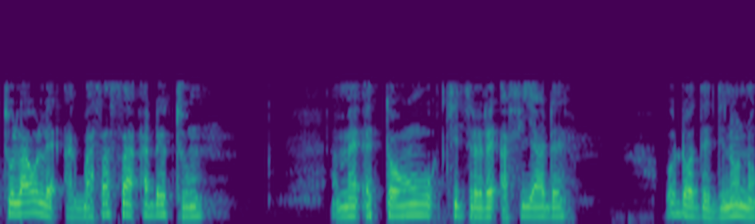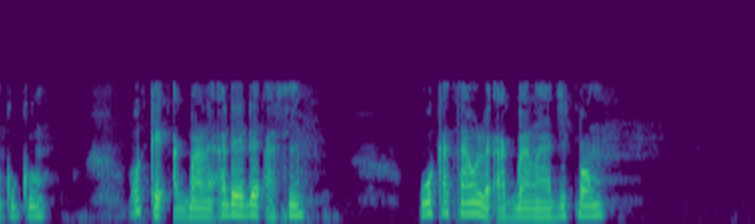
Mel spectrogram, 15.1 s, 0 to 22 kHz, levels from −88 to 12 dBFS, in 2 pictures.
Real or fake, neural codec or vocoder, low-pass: real; none; 5.4 kHz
